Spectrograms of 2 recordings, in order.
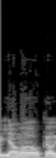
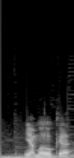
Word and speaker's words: Yamaoka: i checked the twitter don't blink just akira yamaoko yeah yamaoka excuse me i can't pronounce where uh names here he comes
